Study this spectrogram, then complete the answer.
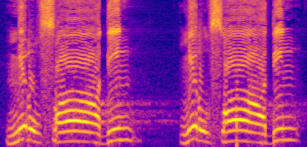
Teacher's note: اسی طرح ایک ہی کلمے میں را ساکن سے پہلے زیر اصلی ہو اور اس کے بعد حروف مستعلیہ ہو تو را ساکن کو پر یعنی موٹا پڑھیں گے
